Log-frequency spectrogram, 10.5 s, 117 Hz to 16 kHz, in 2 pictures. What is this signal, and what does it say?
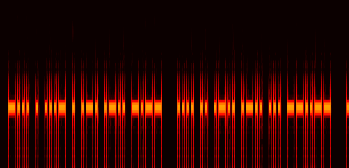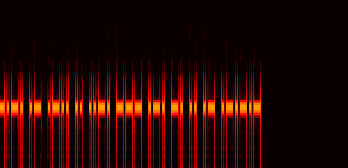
Morse code, heard as a keyed tone, about 34 wpm, 700 Hz. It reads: BEVERLY HILLS, CALIFORNIA.
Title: Easy Phrases 35wpm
